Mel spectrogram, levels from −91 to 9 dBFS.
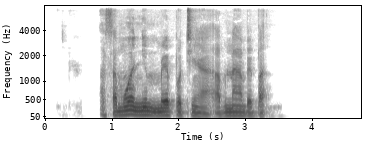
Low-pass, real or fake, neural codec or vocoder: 7.2 kHz; real; none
